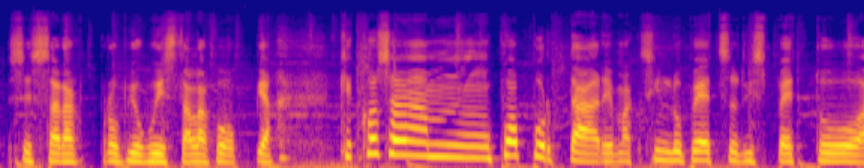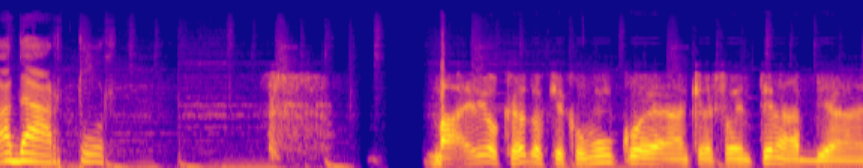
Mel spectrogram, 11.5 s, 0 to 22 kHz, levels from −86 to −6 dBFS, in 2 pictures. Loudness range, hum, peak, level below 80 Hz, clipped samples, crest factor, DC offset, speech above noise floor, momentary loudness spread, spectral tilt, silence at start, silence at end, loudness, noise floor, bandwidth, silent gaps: 5 LU; none; 0 dBFS; -40 dBFS; under 0.1%; 16 dB; under 0.1%; 24 dB; 12 LU; -6 dB/octave; 0.05 s; 0 s; -15 LUFS; -39 dBFS; 15 kHz; 8.35-8.56 s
